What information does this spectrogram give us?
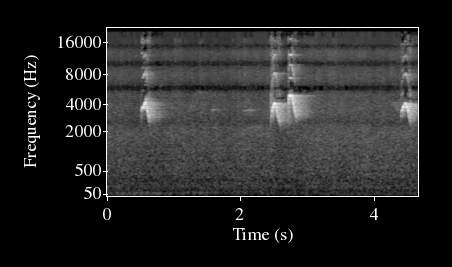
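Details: High, abrupt chirps from a bar-winged prinia (kapas tembak): a single note, then a quick pair about a quarter second apart, then another single note, over faint background hiss.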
